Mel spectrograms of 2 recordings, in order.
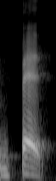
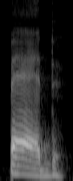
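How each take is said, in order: First: The final consonant sounds voiceless, like a t. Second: The final consonant is a voiced d sound. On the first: The speaker calls it wrong. "Don't say bed" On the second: The speaker calls it right. "It should be bed, d at the end"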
